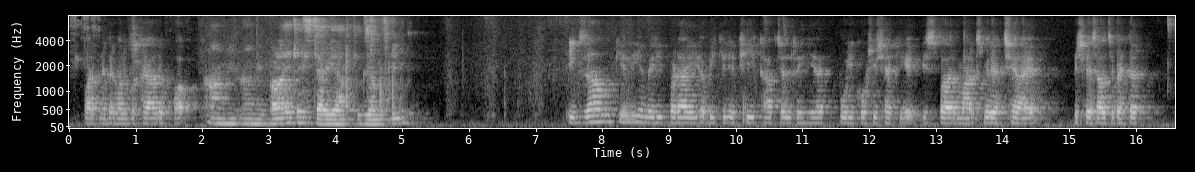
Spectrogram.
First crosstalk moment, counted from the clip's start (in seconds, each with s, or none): none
